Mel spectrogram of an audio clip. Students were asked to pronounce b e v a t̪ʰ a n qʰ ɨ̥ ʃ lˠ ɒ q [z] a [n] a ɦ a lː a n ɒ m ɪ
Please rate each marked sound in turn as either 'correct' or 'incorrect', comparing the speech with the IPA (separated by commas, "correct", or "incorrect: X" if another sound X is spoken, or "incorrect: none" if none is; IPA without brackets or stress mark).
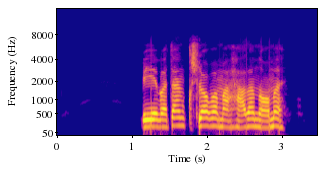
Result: incorrect: v, incorrect: m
